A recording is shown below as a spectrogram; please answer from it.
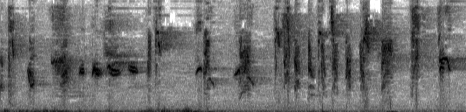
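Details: Energetic song of a ruby-cheeked sunbird: dense, high-pitched twittering of sharp chips and short whistles, tumbling quickly in bursts about every fraction of a second.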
